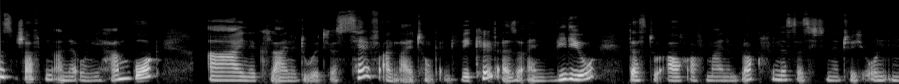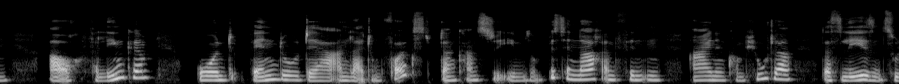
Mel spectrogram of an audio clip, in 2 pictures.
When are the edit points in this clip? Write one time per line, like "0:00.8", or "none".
0:15.8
